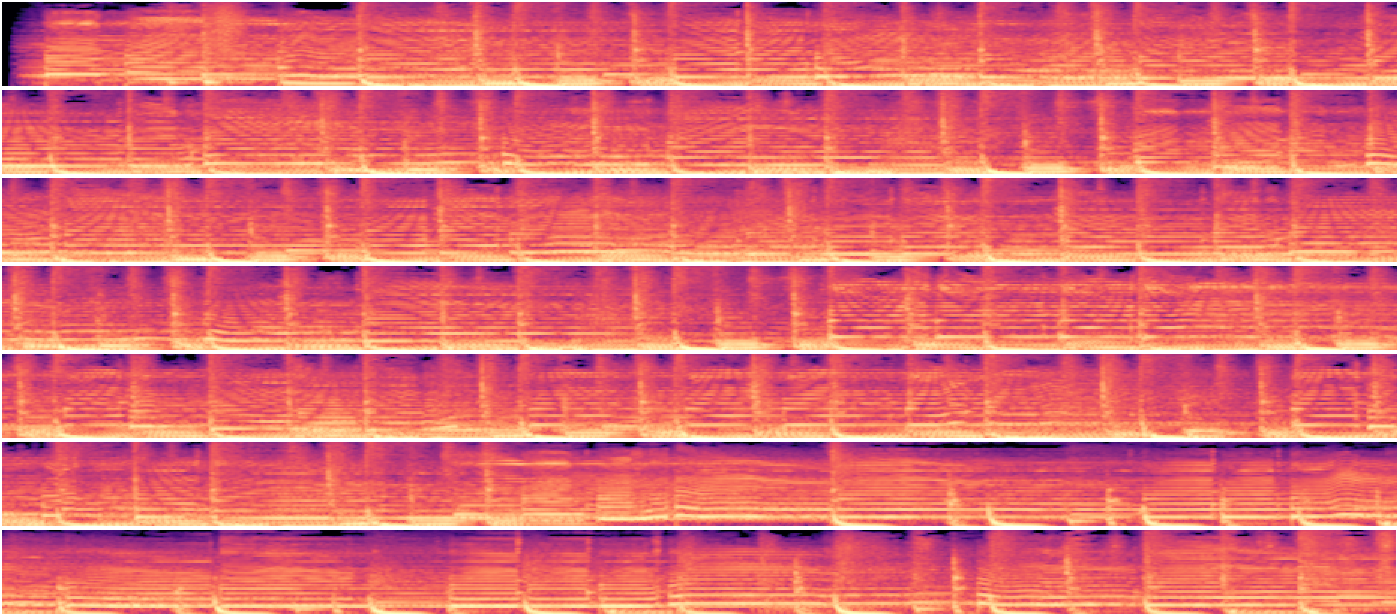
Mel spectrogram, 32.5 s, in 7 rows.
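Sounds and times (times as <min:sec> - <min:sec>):
veena: 0:00.0 - 0:32.5.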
